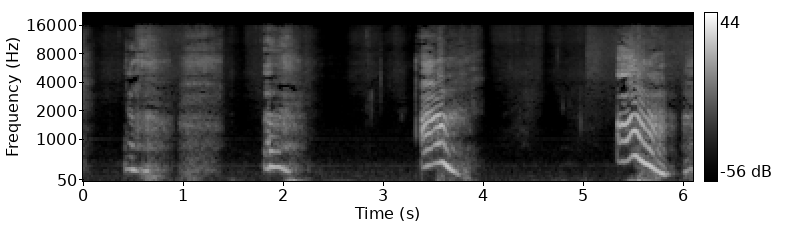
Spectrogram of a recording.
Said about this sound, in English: Why can't I catch my breath?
